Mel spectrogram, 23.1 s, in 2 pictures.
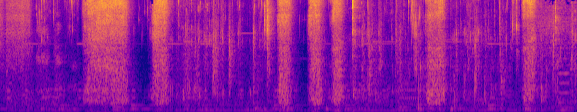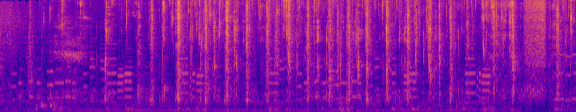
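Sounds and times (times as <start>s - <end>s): wet slurping of noodles: 0.1s - 11.8s, 21.7s - 23.0s.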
